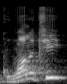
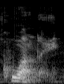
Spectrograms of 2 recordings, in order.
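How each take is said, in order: First: The middle consonant is a clear T sound. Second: The middle consonant is a soft D sound. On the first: "Instead of saying quality" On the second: "we can call it D or light D"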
